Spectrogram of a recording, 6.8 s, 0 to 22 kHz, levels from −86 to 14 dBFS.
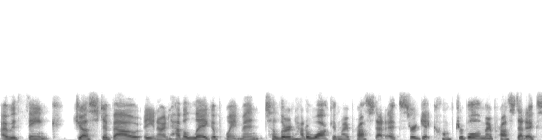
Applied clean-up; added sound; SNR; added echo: none; none; none; none.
